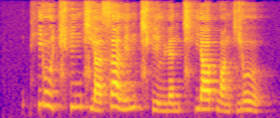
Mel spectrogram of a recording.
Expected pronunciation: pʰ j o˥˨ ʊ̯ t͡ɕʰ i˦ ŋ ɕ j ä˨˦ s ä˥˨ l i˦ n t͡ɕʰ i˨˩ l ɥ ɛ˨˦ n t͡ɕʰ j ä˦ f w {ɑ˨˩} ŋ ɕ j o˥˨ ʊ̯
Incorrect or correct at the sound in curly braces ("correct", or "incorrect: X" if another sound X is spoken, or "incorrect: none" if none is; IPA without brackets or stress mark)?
correct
